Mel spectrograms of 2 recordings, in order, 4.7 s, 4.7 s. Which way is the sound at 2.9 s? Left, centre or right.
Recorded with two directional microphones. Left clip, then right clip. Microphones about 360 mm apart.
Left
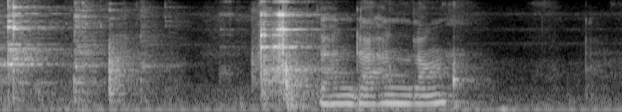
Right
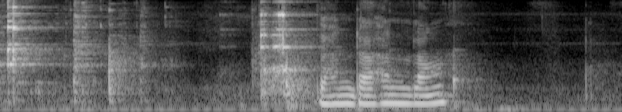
Right.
